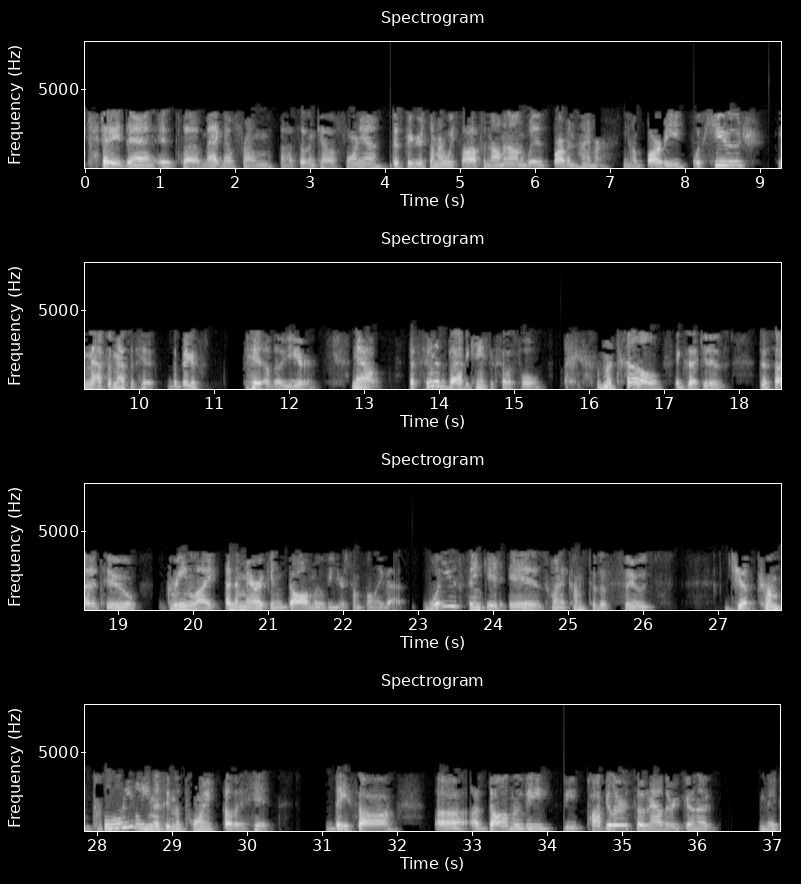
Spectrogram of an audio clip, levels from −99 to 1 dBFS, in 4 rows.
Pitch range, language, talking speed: 135-190 Hz, English, 140 wpm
